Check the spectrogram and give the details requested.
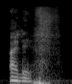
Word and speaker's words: Alef: première lettre le Alef donc on la prononce Alef sa forme c'est l'idéogramme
